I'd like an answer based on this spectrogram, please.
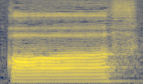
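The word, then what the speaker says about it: قاف: Donc voilà, je vous dis bon courage et exercez-vous à prononcer la lettre Qaf comme il se doit.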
